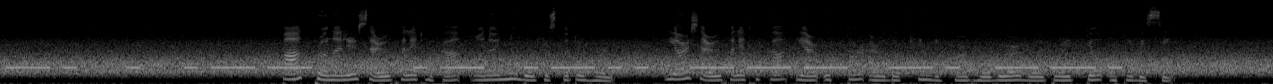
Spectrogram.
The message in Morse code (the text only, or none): NEW ALONG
